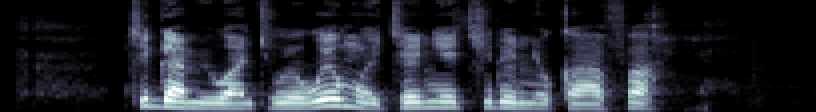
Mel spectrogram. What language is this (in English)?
Ganda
